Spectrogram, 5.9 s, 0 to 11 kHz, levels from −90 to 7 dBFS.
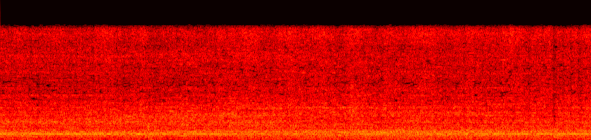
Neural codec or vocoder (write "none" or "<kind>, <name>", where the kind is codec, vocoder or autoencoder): none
